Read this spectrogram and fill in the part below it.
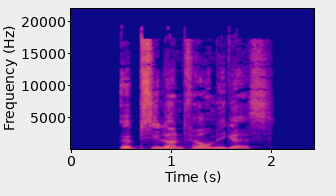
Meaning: strong/mixed nominative/accusative neuter singular of Y-förmig
- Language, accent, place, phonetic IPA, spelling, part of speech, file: German, Germany, Berlin, [ˈʏpsilɔnˌfœʁmɪɡəs], Y-förmiges, adjective, De-Y-förmiges.ogg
